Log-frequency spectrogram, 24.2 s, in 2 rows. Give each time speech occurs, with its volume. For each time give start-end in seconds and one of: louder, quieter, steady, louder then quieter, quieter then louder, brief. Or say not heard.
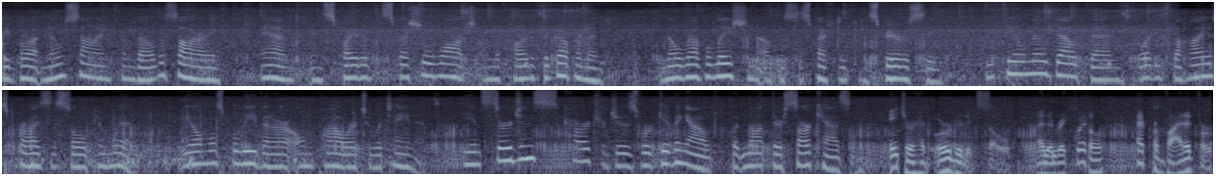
0.0-24.2 steady.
